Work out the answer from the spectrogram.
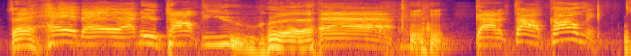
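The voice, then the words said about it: Cartoon villain-like imitated voice. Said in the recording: “It sounded like you were doing a Percy there ... Doing your Percy impression ... That sounds like a villain from, like, a Disney cartoon.”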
